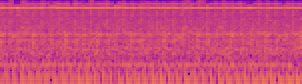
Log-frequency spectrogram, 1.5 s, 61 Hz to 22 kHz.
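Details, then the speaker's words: 2001 Toyota Corolla 1.8, scope on cylinder 4 with 60 A clamp and filter: steady even idle, smooth low hum, no stumble or skipped beats; cylinder working fine. "porque como está trabajando bien el motor ahorita el cilindro está trabajando bien no hay ningún problema"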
